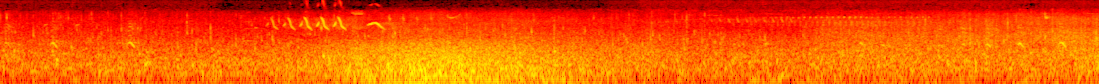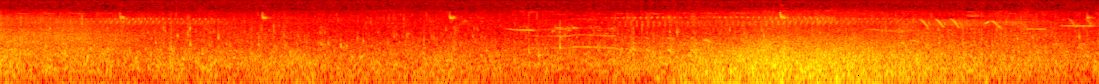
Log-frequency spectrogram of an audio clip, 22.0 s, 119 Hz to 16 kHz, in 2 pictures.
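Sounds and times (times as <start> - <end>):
sea waves washing: 3.4 - 21.9
whistled bird call: 16.1 - 18.1.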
